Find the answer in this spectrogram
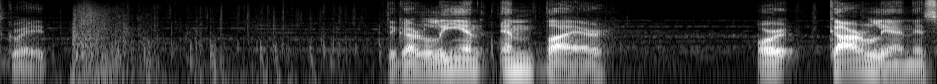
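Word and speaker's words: Garlean: The Garian Empire or Garian is how you say it.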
